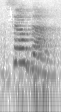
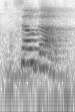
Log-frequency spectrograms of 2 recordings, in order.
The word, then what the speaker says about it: Saudade: Répétez après moi. Saudade. Non, c'est pas comme ça. Faites un petit effort. Saudade. Saudade. Oui, bravo, c'est bien.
